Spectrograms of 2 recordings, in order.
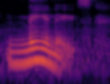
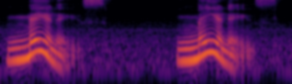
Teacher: I say mayonnaise. So, I put stress on the first syllable.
